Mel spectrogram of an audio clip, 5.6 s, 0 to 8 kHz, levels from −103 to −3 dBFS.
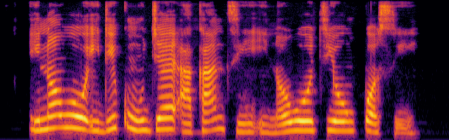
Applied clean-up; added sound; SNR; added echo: none; none; none; none.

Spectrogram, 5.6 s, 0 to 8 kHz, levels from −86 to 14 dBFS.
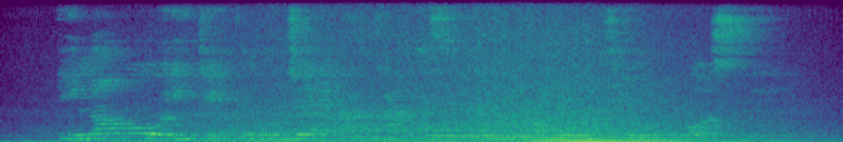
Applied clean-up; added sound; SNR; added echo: none; Car passing by; -5 dB; reverberation time 0.6 s.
